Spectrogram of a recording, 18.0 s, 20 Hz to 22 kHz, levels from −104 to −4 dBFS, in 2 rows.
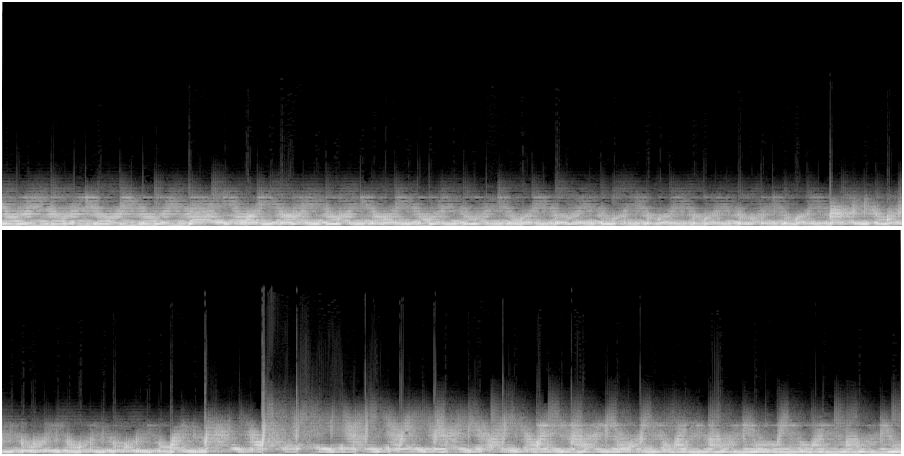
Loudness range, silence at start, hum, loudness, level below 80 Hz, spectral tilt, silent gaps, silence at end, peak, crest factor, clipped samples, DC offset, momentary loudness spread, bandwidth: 1 LU; 0 s; none; -20 LUFS; -52 dBFS; -8.5 dB/octave; none; 0 s; -4 dBFS; 16 dB; under 0.1%; under 0.1%; 2 LU; 5.2 kHz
